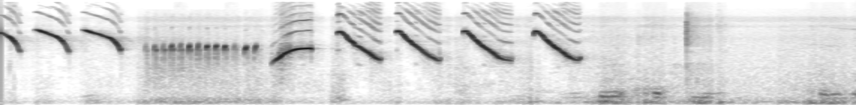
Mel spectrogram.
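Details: Pure white canary singing sharp falling whistled notes and a brief buzzy trill, followed by a quieter stretch with soft low background noise and a single high note.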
